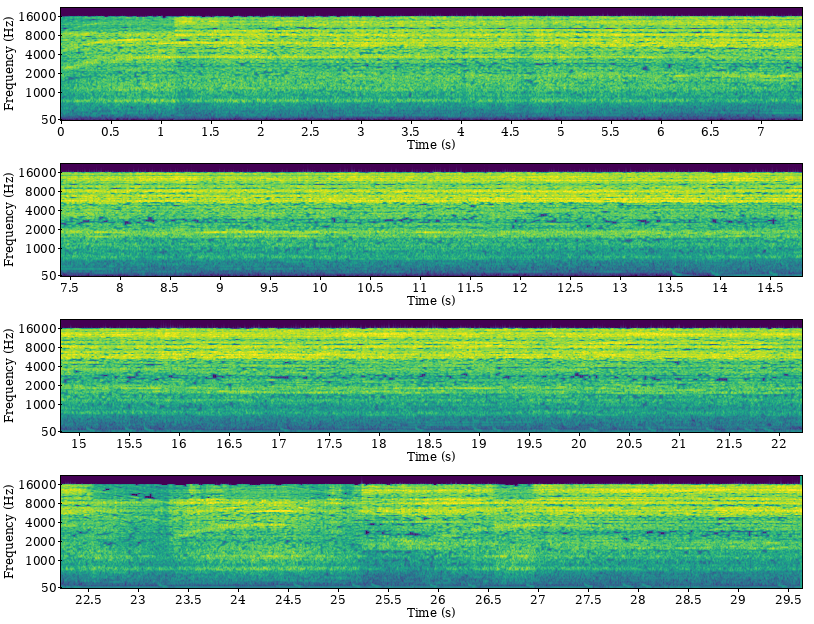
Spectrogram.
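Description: Angle grinder mounted in a chop-saw stand, its cut-off disc spinning up and then running with a steady high whine as it grinds through a steel rebar rod. Twice, about three quarters of the way through, the pitch sags briefly and recovers as the disc loads in the cut.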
